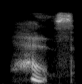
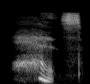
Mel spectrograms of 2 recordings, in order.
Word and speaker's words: he's: Hez. Listen carefully. Hez.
